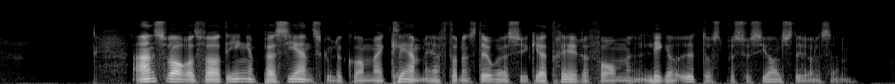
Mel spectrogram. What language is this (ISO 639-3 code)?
swe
